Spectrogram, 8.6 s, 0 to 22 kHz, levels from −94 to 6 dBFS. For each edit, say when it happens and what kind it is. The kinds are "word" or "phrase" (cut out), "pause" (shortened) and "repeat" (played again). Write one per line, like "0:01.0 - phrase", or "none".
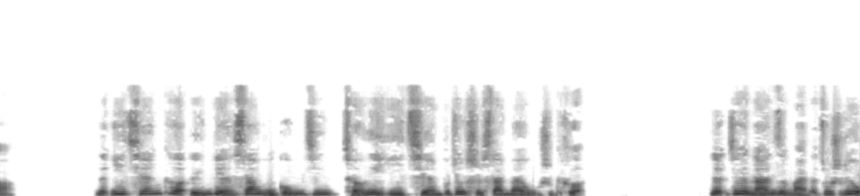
none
